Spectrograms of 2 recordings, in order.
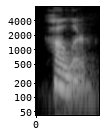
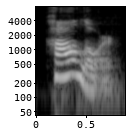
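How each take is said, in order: First: The second syllable sounds like er. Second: The second syllable sounds like or. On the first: This is the everyday pronunciation. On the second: This pronunciation is used to help spell the word.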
